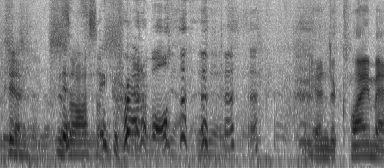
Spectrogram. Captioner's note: laughing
